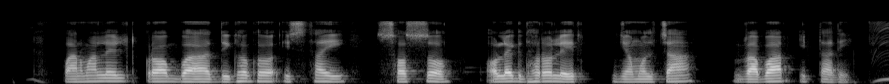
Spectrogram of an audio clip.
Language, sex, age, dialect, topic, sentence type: Bengali, male, 18-24, Jharkhandi, agriculture, statement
